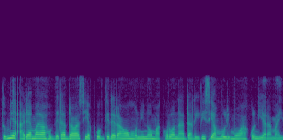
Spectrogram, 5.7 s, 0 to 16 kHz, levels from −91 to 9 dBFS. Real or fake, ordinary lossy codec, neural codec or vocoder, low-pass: fake; none; codec, 16 kHz, 0.8 kbps, ZipCodec; 7.2 kHz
